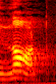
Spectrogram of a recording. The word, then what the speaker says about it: knot: यहाँ पर के जो साउंड है, क साउंड जो है ना प्यारे बच्चों वो साइलेंट है। जब भी आपको ऐसा वर्ड मिले जिसमें KN आया हो शुरू में, तो के साइलेंट हो जाएगा, क साउंड साइलेंट हो जाएगा, न से आप वर्ड की शुरुआत करेंगे।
